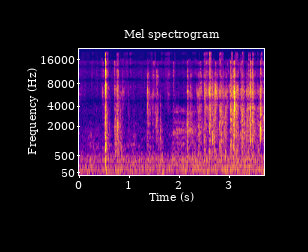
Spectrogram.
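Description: A mica spray bottle of Aspen Gold paint is shaken to mix the settled mica, and the little mixing ball inside rattles, which shows the spray needs shaking up. The sound is quiet, bright, irregular clicking with very short, dry hits that grow busier toward the end.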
